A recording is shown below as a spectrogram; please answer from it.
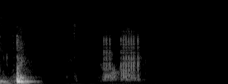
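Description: Video-call audio: the end of a person's sentence, then a short, soft voice sound about a second in, and otherwise dead silence where the call cuts out background noise.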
